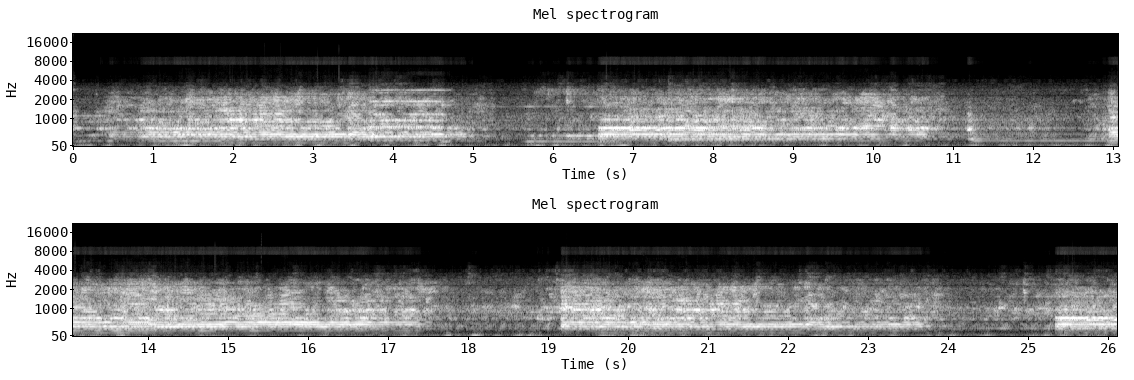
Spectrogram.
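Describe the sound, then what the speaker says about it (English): Deep horns of the Queen Mary ocean liner blare in long sustained blasts at the New York waterfront, four loud drawn-out tones separated by brief gaps, with no talk. "The Queen Mary's sirens are silencing the busy New York waterfront for miles around."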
